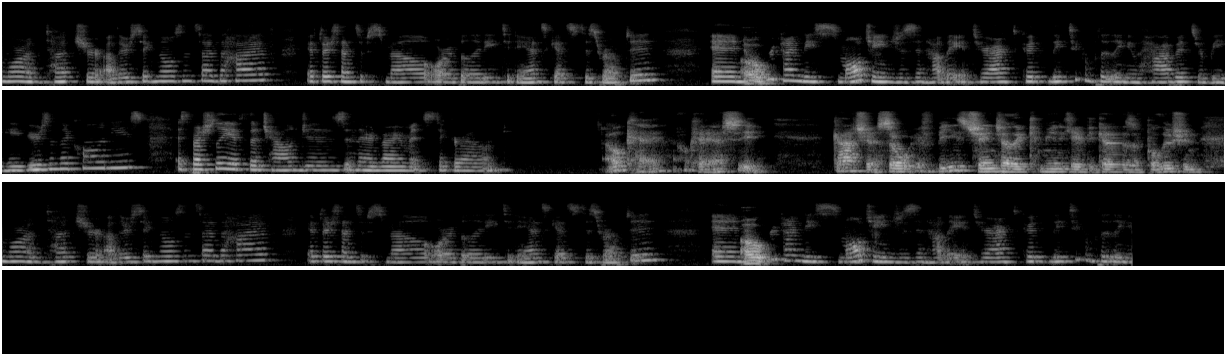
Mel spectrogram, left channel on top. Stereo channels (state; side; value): drops out; right; at 11.3 s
